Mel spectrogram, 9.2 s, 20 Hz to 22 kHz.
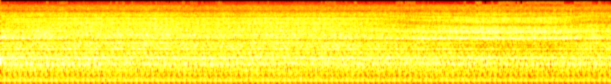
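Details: Detroit Diesel 8V71 two-stroke V8, water hose spraying into the blower: steady screaming high-rev runaway drone; the water slowed rpm somewhat and kept it cool but caused no hydrolock.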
